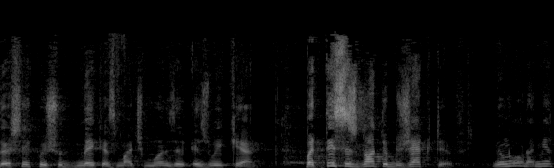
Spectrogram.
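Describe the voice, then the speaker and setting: The tone is dark and mellow. Pitch swings very widely. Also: man. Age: 70s. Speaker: management consultant. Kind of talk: interview. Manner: halting.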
